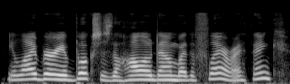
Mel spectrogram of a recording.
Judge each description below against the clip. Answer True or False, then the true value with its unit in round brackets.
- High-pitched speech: True (220 Hz)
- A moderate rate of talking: False (270 wpm)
